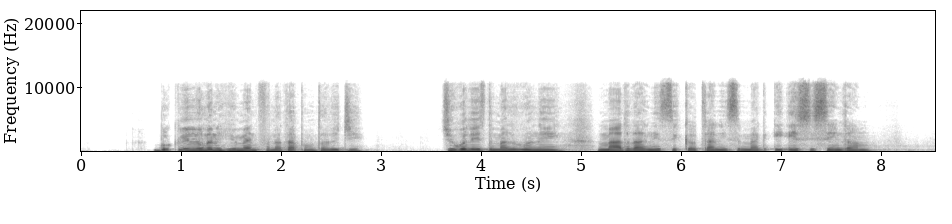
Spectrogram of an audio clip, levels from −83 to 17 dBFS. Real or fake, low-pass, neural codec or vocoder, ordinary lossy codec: fake; 10.8 kHz; codec, 16 kHz in and 24 kHz out, 0.4 kbps, LongCat-Audio-Codec, two codebook decoder; Opus, 64 kbps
